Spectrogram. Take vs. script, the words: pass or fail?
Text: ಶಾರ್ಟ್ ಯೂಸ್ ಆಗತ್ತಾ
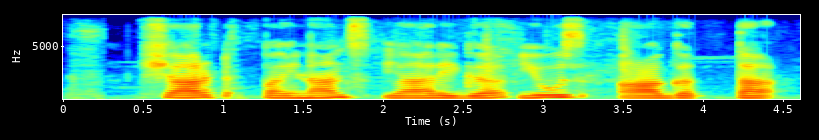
fail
